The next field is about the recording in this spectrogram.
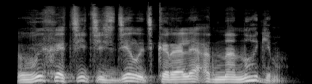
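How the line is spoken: Angry laugh. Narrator (Russian): зло рассмеялся Карл

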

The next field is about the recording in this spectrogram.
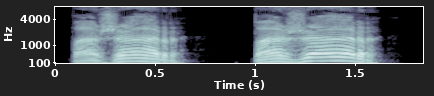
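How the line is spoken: Shouting nearby. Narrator (Russian): закричали неподалеку

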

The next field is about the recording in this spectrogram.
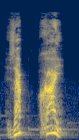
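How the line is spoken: Shouted command. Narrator (Vietnamese): quát

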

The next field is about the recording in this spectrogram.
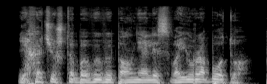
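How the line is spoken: Hissing armorer. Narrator (Russian): прошипел оружейник

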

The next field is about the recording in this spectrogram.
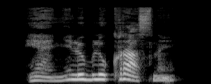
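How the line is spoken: Breathed into her face. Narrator (Russian): выдохнул ей в лицо

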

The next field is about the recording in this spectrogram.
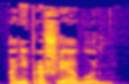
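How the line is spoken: Even voice. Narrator (Russian): ровным голосом произнес Лан

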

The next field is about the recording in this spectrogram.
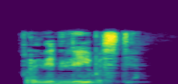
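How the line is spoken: Hissed through teeth. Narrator (Russian): Сквозь зубы прошипел до невозможности изменившийся диамант

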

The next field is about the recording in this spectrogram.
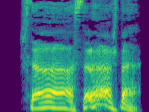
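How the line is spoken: Laughing archmage. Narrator (Russian): рассмеялся архимаг

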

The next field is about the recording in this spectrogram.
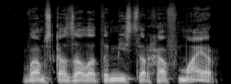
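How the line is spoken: Calm question. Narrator (Russian): спокойно спросил дьякон

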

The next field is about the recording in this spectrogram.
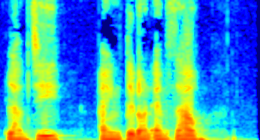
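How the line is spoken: Sweet silky laugh. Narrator (Vietnamese): Cô bật cười ngọt ngào như tơ

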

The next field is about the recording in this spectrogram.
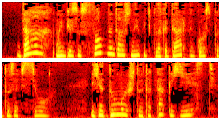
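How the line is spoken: Wife speaking softly. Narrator (Russian): тихонько проговорила жена

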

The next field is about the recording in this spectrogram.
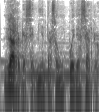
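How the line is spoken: Muttered. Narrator (Spanish): masculló

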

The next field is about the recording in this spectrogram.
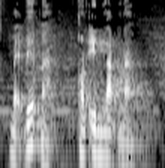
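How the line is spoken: Soft smiling voice. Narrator (Vietnamese): Hằng chỉ mỉm cười khẽ nói

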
